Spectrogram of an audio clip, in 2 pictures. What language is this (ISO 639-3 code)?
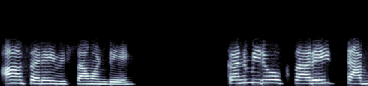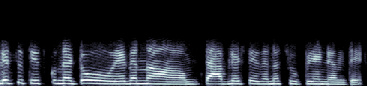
tel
